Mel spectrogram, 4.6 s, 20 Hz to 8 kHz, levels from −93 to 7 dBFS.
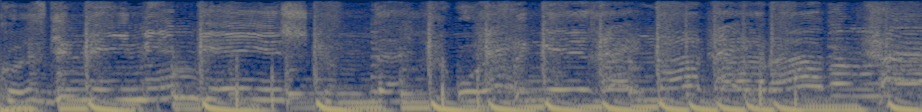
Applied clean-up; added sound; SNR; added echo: none; Knock / Wood; 14 dB; none.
